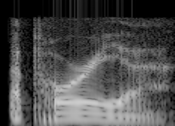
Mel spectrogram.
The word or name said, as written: aporia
